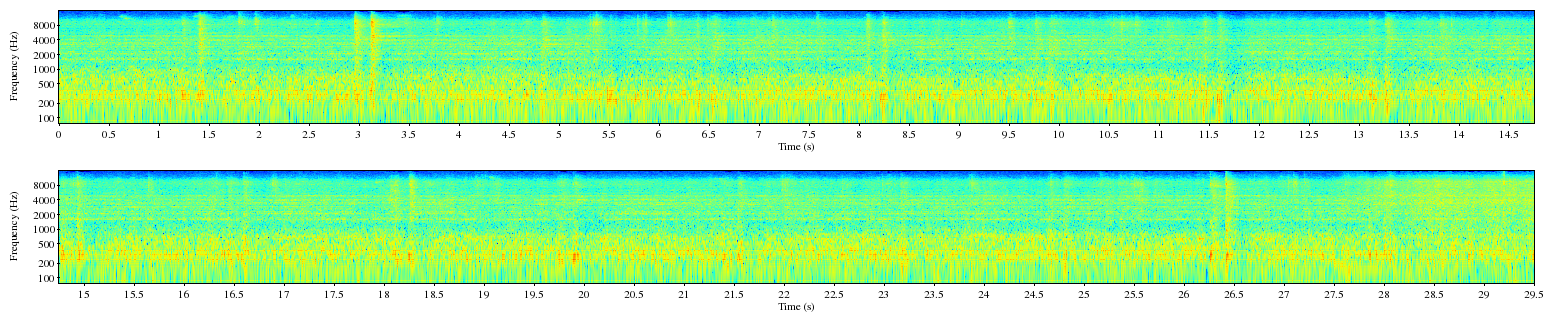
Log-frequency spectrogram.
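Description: Railway passenger car running along the track, heard from inside its rear vestibule: a steady rumble of wheels on rail, with occasional sharp knocks several seconds apart.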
